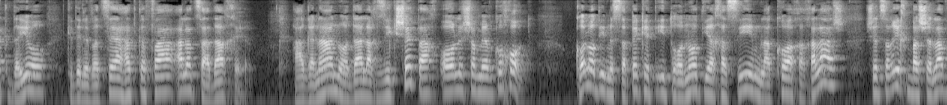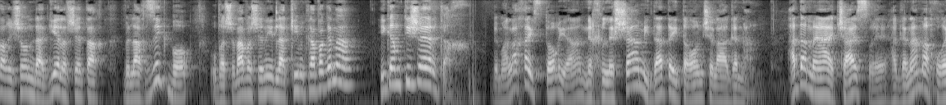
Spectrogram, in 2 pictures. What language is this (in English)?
Hebrew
